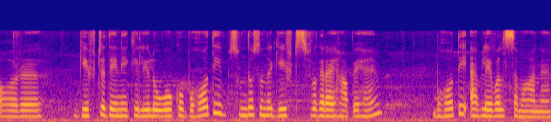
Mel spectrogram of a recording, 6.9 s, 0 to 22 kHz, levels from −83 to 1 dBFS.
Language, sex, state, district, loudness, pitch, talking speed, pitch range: Hindi, female, Delhi, New Delhi, -15 LUFS, 210 Hz, 180 wpm, 200-225 Hz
